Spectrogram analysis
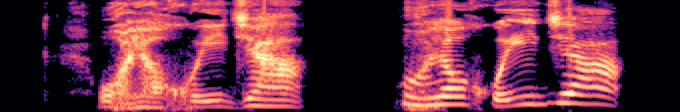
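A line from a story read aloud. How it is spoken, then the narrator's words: Repeated shouting. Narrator (Chinese): 一直喊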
